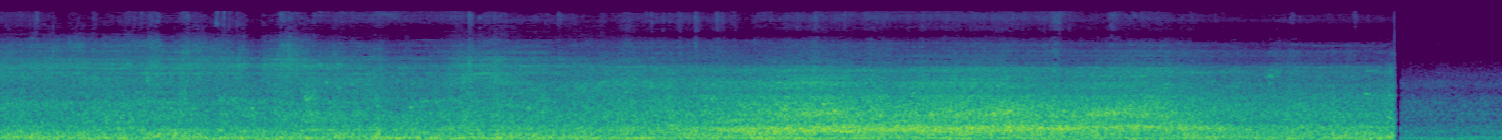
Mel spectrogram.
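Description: A freight train rumbles and clatters loudly past close by.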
